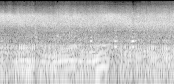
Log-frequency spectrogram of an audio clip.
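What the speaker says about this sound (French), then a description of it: "Maintenant, il tourne bien, on lui a fait un réglage carbu" A small engine, freshly carburetor-adjusted, runs steadily at a fairly high, even buzz with shifting tonal harmonics, close and loud for a couple of seconds.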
